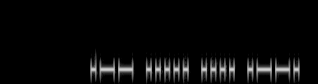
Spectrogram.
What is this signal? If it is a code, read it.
Morse code, heard as a keyed tone, about 24 wpm, 700 Hz. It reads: W5HP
